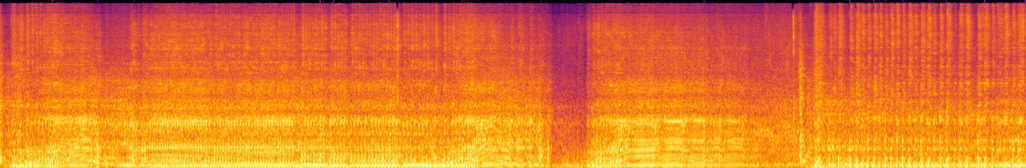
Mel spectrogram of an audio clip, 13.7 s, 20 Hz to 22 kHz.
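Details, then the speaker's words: Three-cylinder Tohatsu 4-stroke outboard after repair: revs up and drops back smoothly with no stumbling or missing beats, idling well. Normal running on all three cylinders. "the engine runs really good it idles really good all three cylinders are working how they're supposed to be doing"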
